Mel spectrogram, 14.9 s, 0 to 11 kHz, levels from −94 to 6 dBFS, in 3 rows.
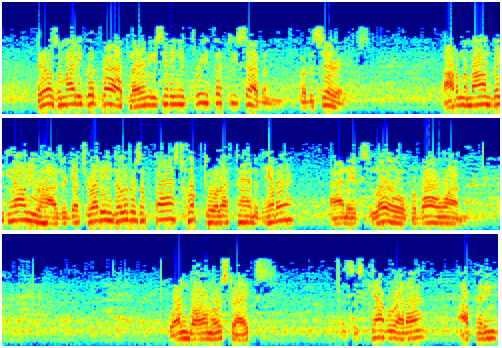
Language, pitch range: English, 150-205 Hz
